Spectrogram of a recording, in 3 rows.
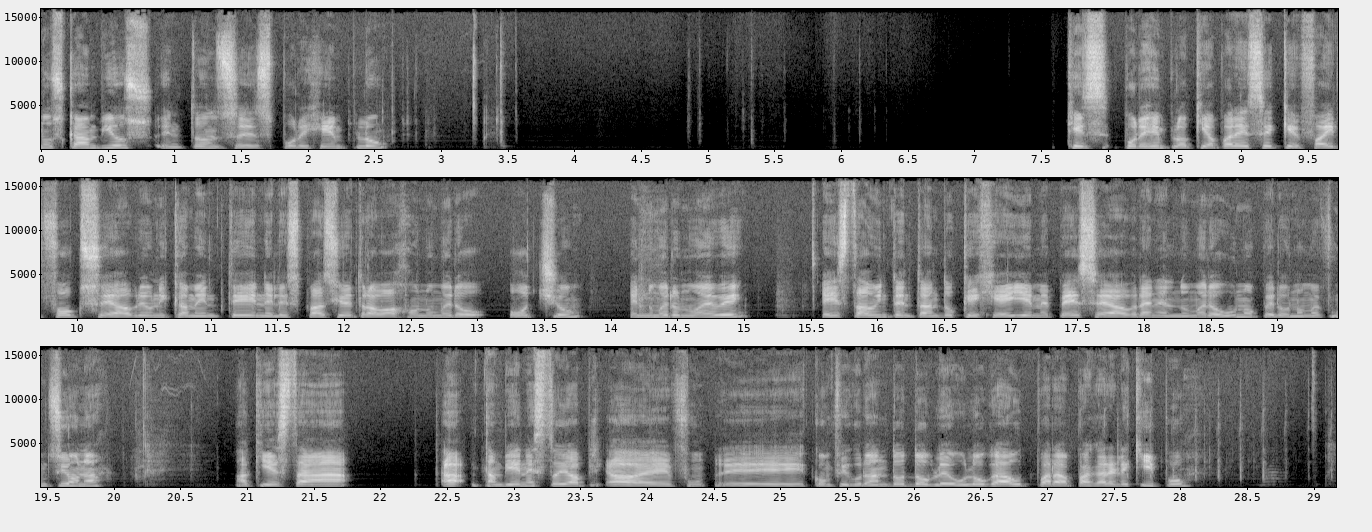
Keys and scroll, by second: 0.0-5.6 typing, 5.9 Up, 6.3 Up, 7.2 Up, 8.4 Down, 8.8-10.4 typing, 11.0 Right, 11.3 Right, 11.7 Right, 11.9 Right, 12.9 Right, 13.1 Right, 13.4 Right, 14.2 Right, 14.5 Right, 15.3-16.8 typing, 19.8 Down, 20.1 Down, 20.6 typing, 27.1 Down, 27.3 Down, 27.5 Down, 27.7 Down, 27.8 Down, 28.0 Down, 28.2 Down, 28.3 Down, 28.5 Down, 28.7 Down, 28.8 Down, 29.0 Down.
